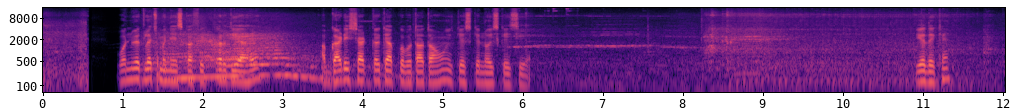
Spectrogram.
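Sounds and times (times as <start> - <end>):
scooter engine starting and running: 7.7 - 12.0.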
